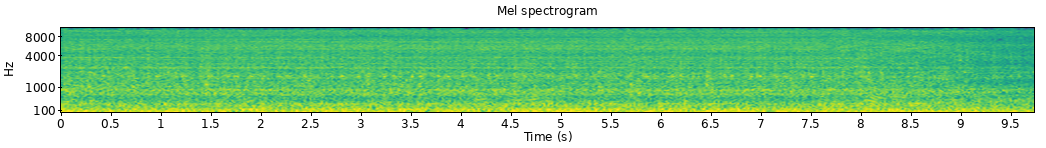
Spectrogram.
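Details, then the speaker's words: 1964 Buick Riviera, 425 V8 (owner thinks), 96,000 on odometer, warmed up after running a few minutes: steady, even idle with smooth low rumble, no misses or knocks; runs clean and healthy, purring. "Calm down, nice now. Listen to her purr."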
